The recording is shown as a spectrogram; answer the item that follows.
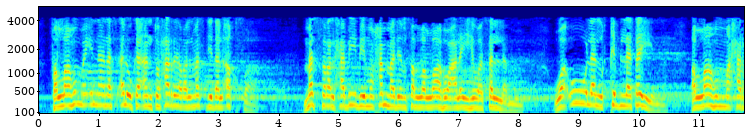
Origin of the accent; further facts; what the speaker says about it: Egypt; وأن يحفظ بلدنا مصر وشعبها وقائدها وكل مؤسساتها من كل مكروه وسوء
